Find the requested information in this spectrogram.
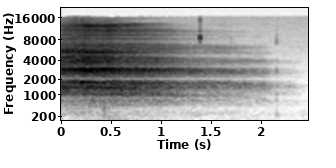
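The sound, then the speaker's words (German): Deep breathing during a guided breathing exercise: one soft, airy breath drawn out slowly and gradually fading away, quiet and alone. “lass uns hier einmal alle gemeinsam nochmal tief ein- und ausatmen”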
